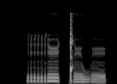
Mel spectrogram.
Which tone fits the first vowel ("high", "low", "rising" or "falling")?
high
